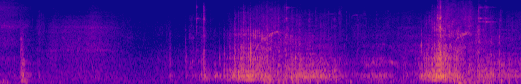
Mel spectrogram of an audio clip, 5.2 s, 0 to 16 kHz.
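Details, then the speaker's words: Wolf 21-inch lawnmower, after a shop failed to fix it: after 10 primer pumps, two pull-cord cranking bursts that never fire; no start, suspected priming issue from cracked primer bulb drawing air. "Right, let's get a bit of carburetor spray and see if it won't actually fire off carburetor spray. That will then tell us that we have a working engine, but it's actually a priming issue."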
